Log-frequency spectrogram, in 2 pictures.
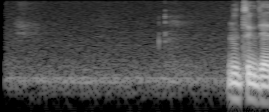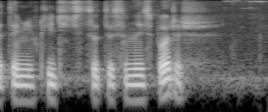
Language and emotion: Russian, neutral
